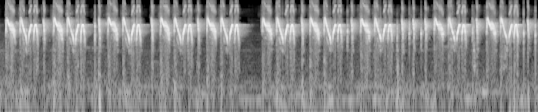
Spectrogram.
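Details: Hill prinia, known locally as ciblek gunung, singing energetically: a fast run of sharp high V-shaped chirps repeated in quick bursts, with a short pause near the middle.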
